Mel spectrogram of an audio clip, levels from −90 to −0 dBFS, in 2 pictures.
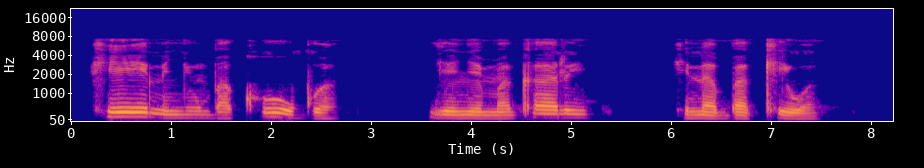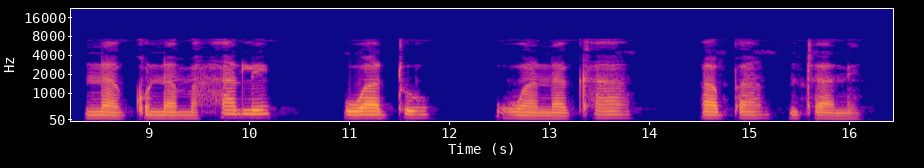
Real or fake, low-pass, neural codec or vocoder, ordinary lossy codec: real; 7.2 kHz; none; Opus, 64 kbps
